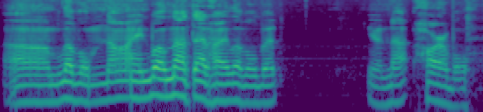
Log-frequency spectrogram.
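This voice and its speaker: A man getting over a cold, hoarse and often clearing his throat, giving casual commentary while streaming a game. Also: mid-range voice, steady tone, slow pace, a little mellow. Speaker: gaming live streamer.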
